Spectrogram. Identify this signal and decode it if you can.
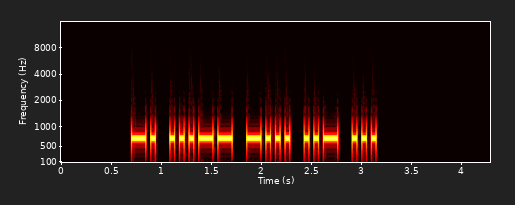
Morse code, heard as a keyed tone, about 33 wpm, 700 Hz. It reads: N3BUS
